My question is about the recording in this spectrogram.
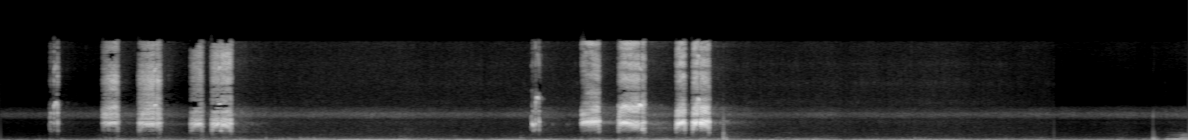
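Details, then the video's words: Black francolin calling in a contest between birds, Kohat, Khyber Pakhtunkhwa, Pakistan: two loud series of harsh, grating notes, each made of four or five short bursts, separated by a pause, over a faint low background hum. "Kala teetar _awaz|black francoline_ voice"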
